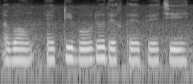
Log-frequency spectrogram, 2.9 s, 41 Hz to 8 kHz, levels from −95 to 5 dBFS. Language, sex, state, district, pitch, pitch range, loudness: Bengali, female, Assam, Hailakandi, 185 Hz, 180-190 Hz, -15 LUFS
